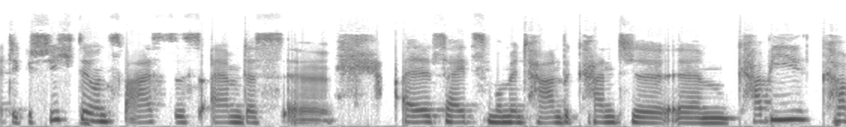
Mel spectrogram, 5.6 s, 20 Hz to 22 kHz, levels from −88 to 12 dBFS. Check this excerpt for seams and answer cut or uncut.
uncut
